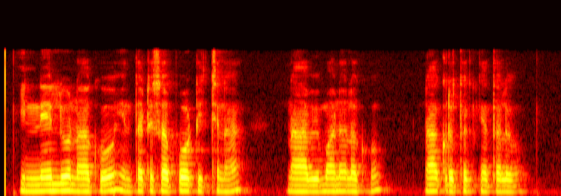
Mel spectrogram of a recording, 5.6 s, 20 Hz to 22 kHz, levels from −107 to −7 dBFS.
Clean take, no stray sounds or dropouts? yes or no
yes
